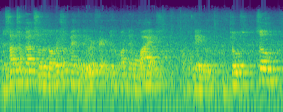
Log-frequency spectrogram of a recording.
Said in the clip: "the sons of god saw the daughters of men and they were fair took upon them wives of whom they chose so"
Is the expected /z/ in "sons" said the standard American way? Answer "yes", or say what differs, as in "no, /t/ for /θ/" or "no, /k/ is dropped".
no, /s/ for /z/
